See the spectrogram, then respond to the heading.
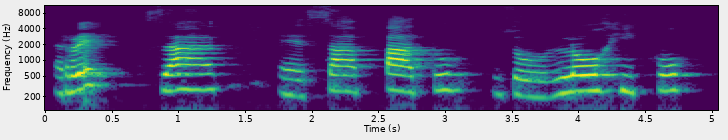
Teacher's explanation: várias palavras com o Z que tem esse som do S bem mais sutil, sem esse tremido, tá? Sem esse Z que a gente não tem no espanhol.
